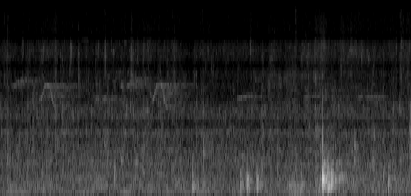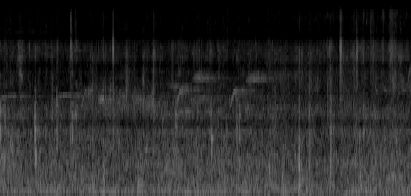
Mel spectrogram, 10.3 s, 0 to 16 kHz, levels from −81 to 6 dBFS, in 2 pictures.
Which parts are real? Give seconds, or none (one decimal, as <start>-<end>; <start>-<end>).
0.0-6.2; 7.1-8.6; 9.6-10.3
